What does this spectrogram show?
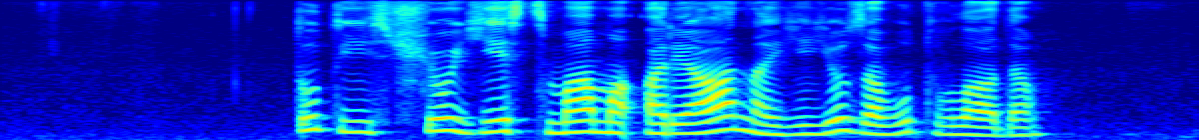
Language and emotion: Russian, neutral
